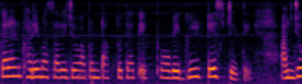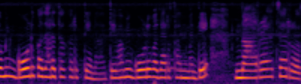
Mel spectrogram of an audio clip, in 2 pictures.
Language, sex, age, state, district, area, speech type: Marathi, female, 18-30, Maharashtra, Sindhudurg, rural, spontaneous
